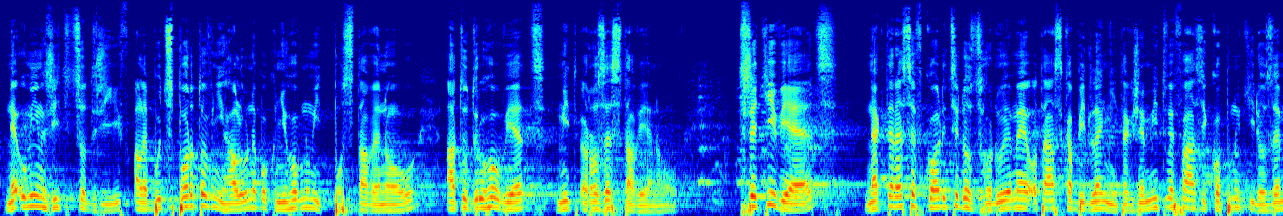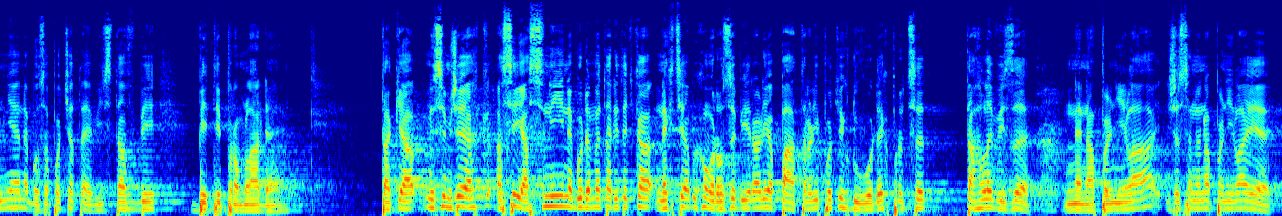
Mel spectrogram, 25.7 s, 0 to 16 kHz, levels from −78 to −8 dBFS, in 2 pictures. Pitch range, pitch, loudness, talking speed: 120-150 Hz, 130 Hz, -26 LUFS, 160 wpm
